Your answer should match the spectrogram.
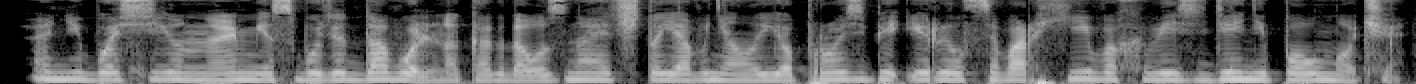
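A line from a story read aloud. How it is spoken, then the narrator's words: Grumbled. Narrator (Russian): проворчал Старквейзер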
